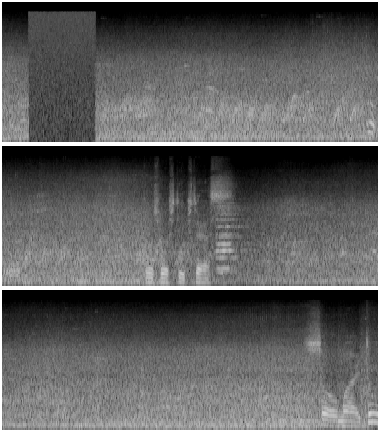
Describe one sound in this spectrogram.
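City traffic with motorbikes and buses rumbles along a street.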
